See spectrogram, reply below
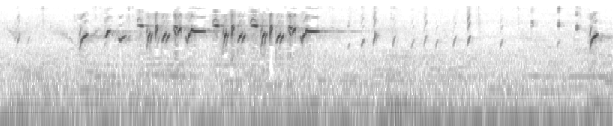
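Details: ['Female European goldfinch call for stimulating males to mate: a loud two-second burst of quick, bright chirps and liquid twitters, followed by sparse quieter notes and a final sharp chirp.']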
